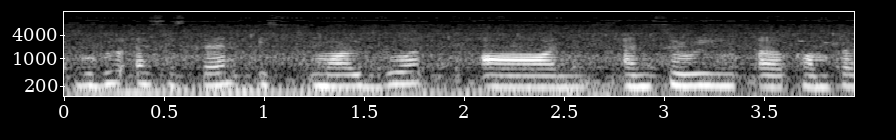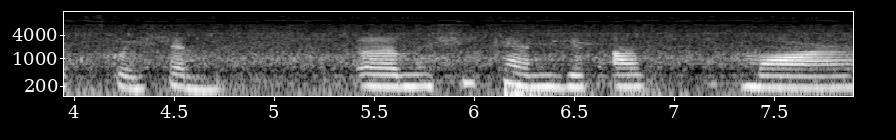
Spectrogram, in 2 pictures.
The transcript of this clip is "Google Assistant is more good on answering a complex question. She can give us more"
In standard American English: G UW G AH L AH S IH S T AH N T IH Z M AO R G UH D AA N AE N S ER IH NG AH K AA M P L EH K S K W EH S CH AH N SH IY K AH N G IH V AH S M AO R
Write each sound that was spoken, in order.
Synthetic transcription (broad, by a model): G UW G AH L AH S IH S T AH N T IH S M AO R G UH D AA N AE N S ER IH NG AH K AA M P L EH K S K W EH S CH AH N SH IY K AH N G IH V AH S M AO R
